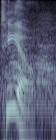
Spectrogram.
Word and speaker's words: Theo: It's actually pronounced Tio. He's an exchange student from Belgium.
